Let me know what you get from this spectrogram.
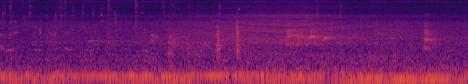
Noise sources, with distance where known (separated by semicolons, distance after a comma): person or small group talking, far; dog barking or whining, far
